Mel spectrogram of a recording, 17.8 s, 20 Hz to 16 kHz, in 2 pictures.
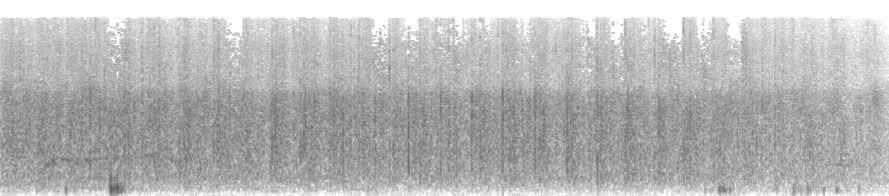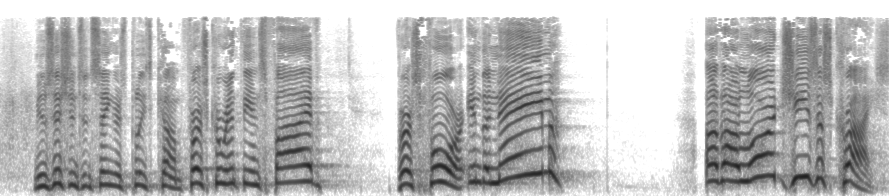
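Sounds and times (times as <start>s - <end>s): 
audience clapping in praise: 0.0s - 9.6s
speech: 9.2s - 12.2s, 12.8s - 14.6s, 16.0s - 17.7s.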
